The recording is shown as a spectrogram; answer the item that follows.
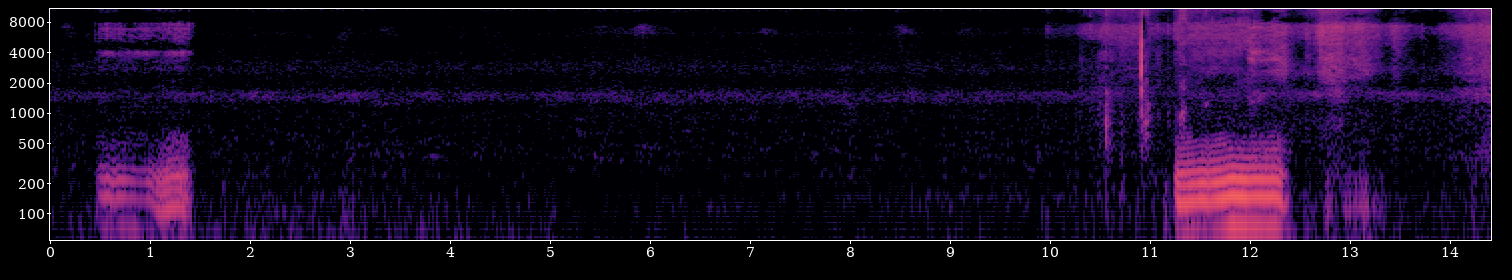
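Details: Mia, a sleeping pet dog, snoring indoors: a low, rattling, pulsed snore near the start, a long quiet pause, then a second louder snore around eleven seconds with a few soft clicks before it.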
